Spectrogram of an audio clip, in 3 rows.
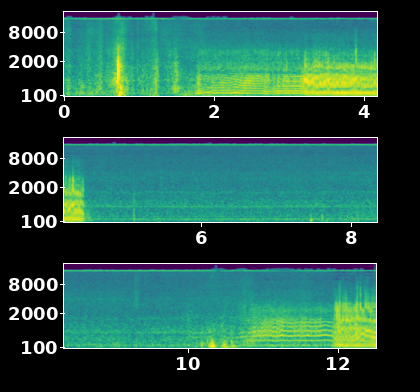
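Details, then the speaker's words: Drawn-out, buzzing, surprisingly loud snores with a quiet gap between them, from a sleeping 4-pound Shih Tzu dog. "snoring? You making all that noise, you little tiny dog?"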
